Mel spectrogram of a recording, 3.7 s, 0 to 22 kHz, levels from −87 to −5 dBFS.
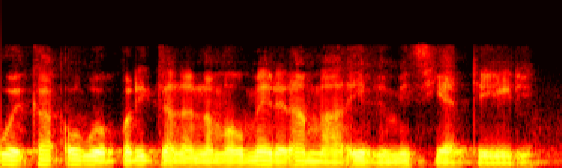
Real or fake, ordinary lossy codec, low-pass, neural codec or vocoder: fake; none; 7.2 kHz; codec, 16 kHz, 1.1 kbps, Voila-Tokenizer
